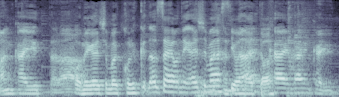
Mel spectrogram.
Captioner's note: laughs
